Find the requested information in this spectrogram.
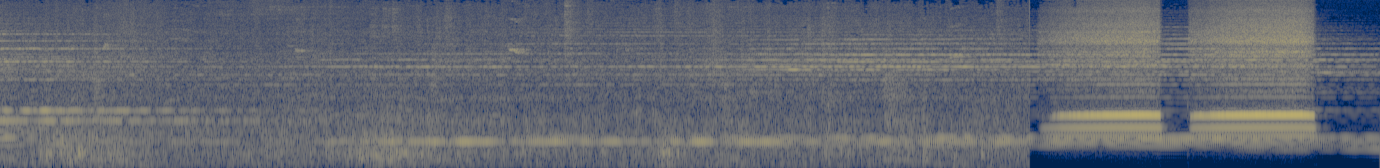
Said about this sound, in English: A loud whistle sounds as the train slows to a stop outside a white marble building.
